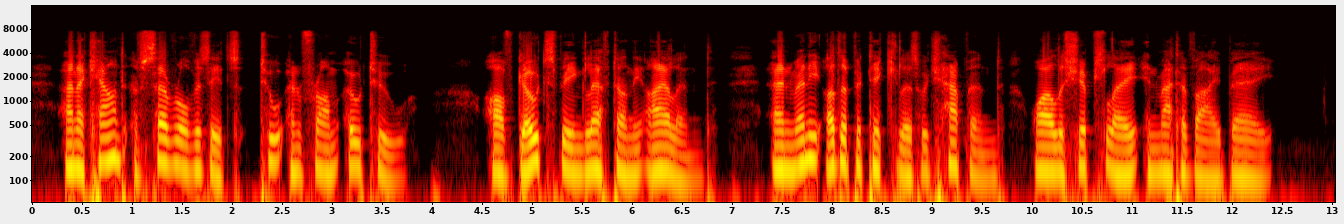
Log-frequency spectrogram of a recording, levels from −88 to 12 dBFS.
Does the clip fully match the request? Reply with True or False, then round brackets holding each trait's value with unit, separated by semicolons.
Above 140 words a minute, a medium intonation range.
False (135 wpm; 3.5 semitones)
